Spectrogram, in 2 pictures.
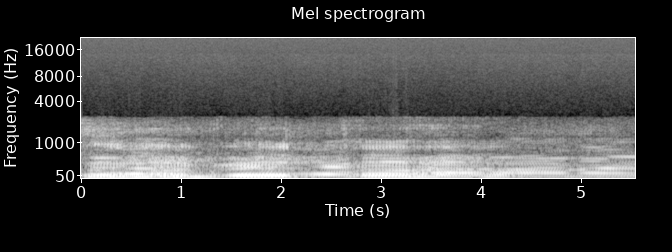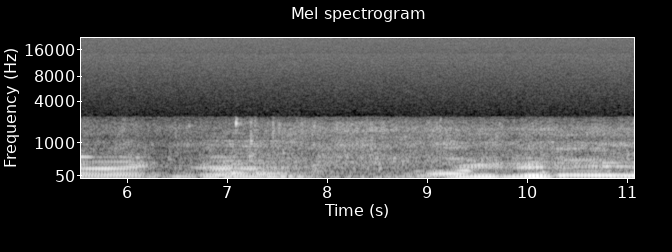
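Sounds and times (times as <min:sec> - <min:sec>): deep slowed-down growling drones: 0:00.0 - 0:11.0.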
